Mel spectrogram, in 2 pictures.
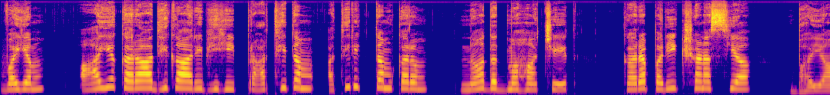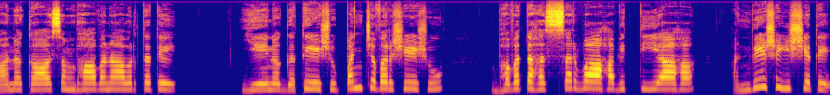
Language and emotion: Sanskrit, fearful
